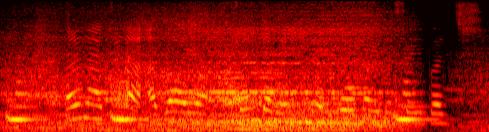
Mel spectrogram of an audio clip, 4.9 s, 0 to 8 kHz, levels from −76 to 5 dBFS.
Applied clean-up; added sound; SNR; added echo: none; Train + Brass instrument; -4 dB; none.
